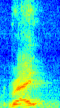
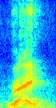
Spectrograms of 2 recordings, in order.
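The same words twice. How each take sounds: The two takes are said the same way.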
